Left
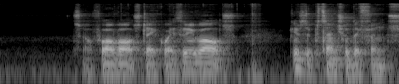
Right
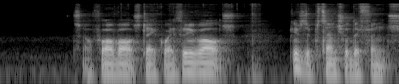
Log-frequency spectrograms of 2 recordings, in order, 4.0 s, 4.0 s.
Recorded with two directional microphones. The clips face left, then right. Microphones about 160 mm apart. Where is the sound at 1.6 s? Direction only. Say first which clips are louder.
Right 5 dB; 30° right (ahead or behind).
